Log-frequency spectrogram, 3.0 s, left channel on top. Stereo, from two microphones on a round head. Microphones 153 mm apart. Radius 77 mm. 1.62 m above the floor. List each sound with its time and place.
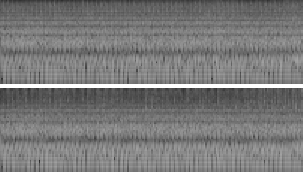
0.0 s an engine running: 75° left (ahead or behind)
